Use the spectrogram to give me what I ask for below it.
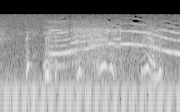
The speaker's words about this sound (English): tell me you hear what I hear. A baby crying right here in this crib.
